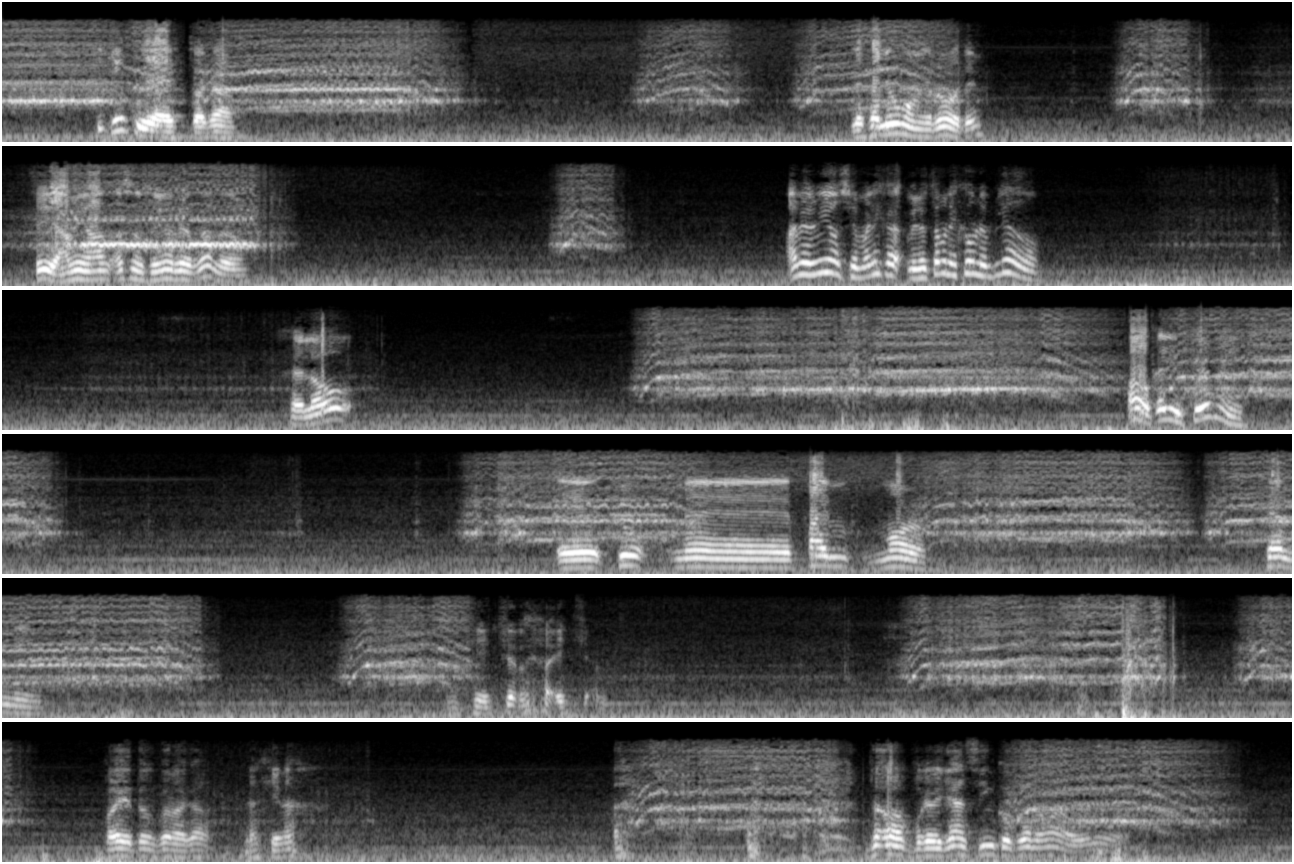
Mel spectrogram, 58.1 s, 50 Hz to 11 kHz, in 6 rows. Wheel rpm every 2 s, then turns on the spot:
170, 140, 40, 80, 30, 110, 10, 10, 0, 10, 10, 0, 160, 170, 120, 0, 110, 50, 160, 180, 80, 30, 30, 170, 20, 20, 60, 80, 90.
8-12 18-22 34-36 40-44 48-52 54-56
